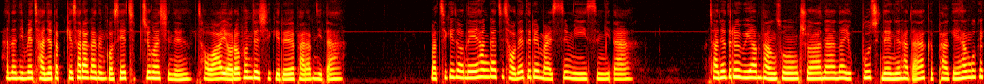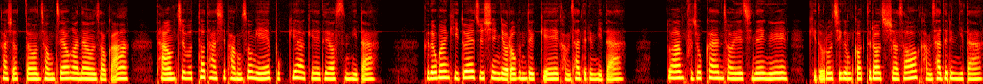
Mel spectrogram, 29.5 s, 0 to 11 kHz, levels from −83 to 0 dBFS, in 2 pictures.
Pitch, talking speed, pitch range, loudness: 220 Hz, 310 characters per minute, 210-235 Hz, -15 LUFS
